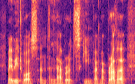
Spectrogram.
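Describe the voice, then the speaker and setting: Soft-spoken and calm in tone, a man speaks at a moderate pace with a dark, mellow tone, vocal fry and ordinary pitch variation, in a very clean recording with a silent background. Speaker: story narrator. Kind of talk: sleep story. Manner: soft-spoken, calm.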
